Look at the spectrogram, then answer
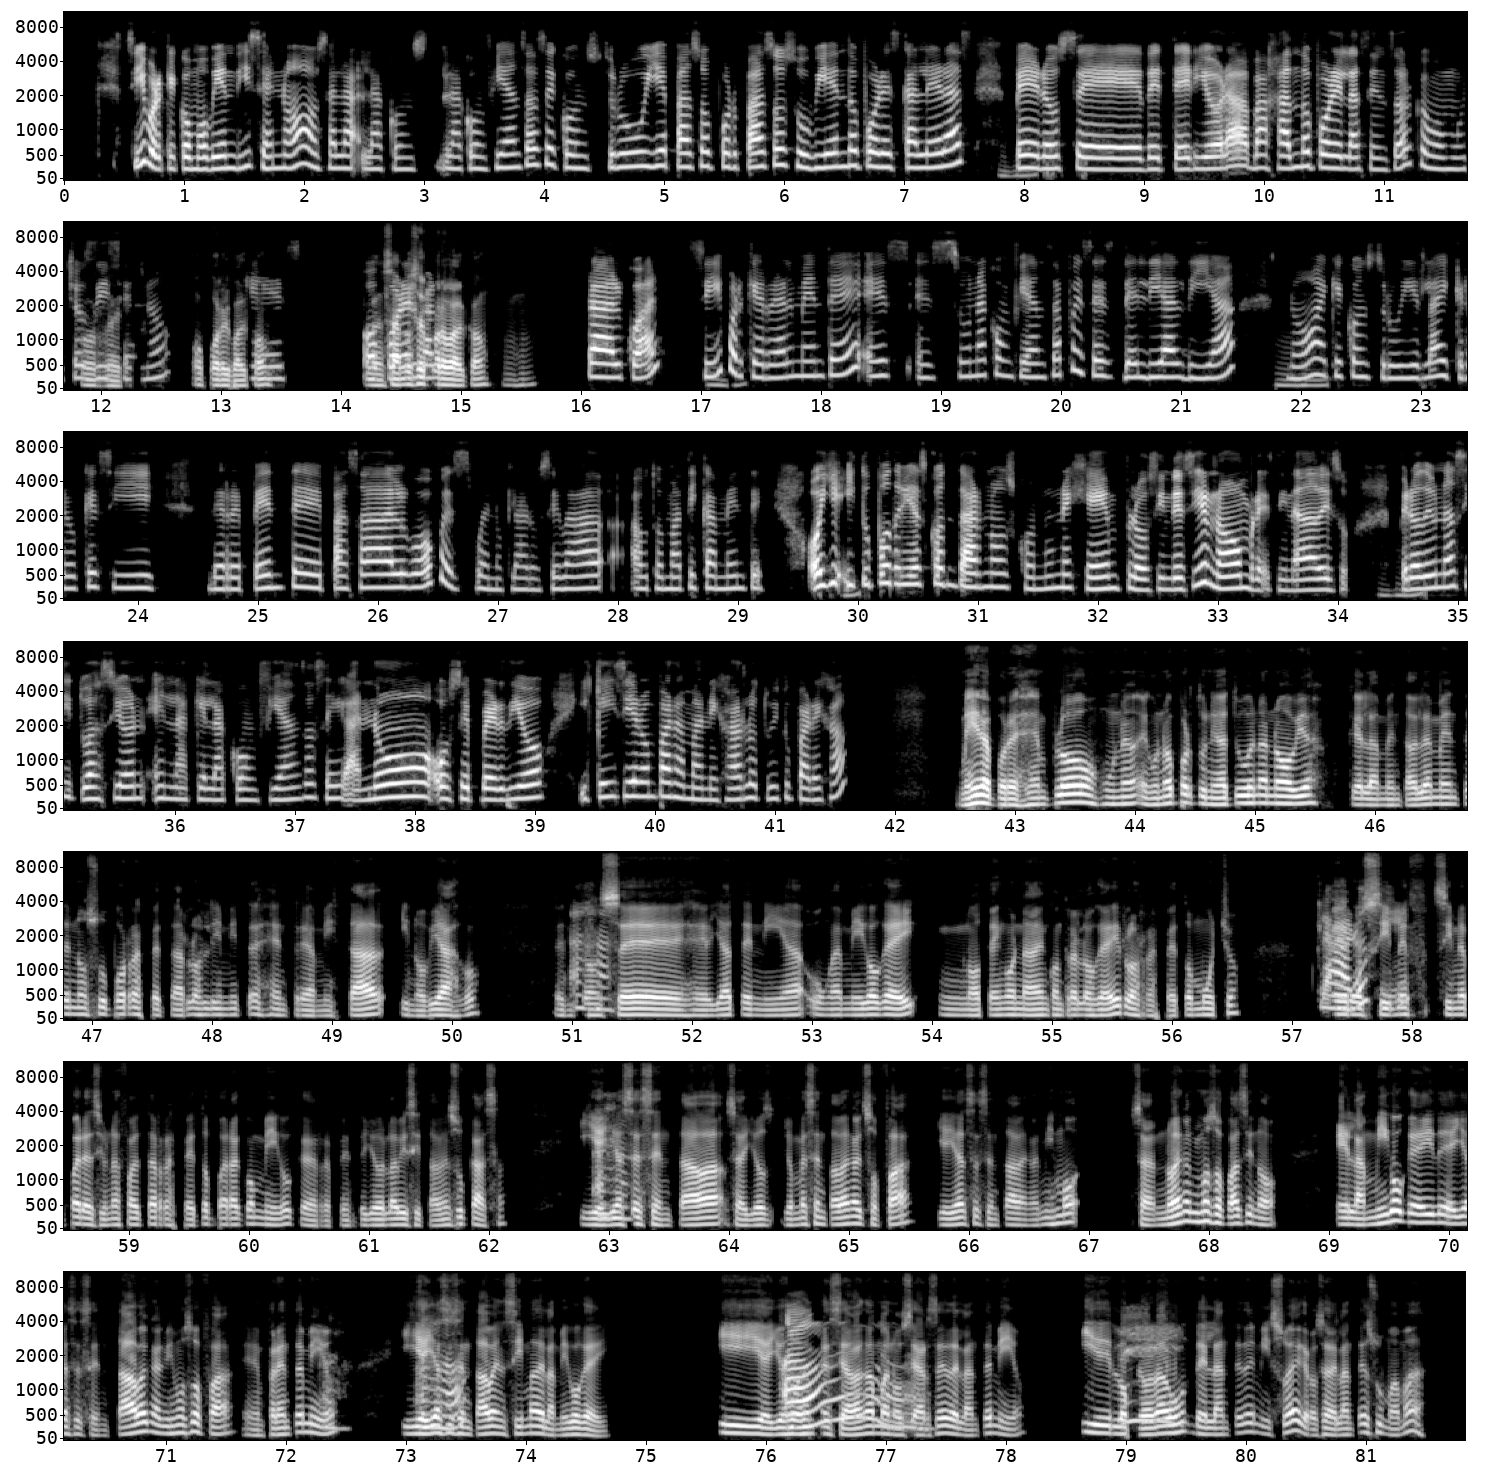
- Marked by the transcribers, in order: other background noise; drawn out: "Ah"; gasp
- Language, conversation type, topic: Spanish, podcast, ¿Cómo se construye la confianza en una pareja?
